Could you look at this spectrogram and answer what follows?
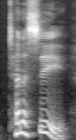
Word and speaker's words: Tennessee: This state has 3 syllables and the stress is on that third syllable, that final syllable, Tennessee, Tennessee.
